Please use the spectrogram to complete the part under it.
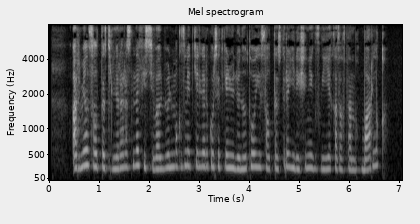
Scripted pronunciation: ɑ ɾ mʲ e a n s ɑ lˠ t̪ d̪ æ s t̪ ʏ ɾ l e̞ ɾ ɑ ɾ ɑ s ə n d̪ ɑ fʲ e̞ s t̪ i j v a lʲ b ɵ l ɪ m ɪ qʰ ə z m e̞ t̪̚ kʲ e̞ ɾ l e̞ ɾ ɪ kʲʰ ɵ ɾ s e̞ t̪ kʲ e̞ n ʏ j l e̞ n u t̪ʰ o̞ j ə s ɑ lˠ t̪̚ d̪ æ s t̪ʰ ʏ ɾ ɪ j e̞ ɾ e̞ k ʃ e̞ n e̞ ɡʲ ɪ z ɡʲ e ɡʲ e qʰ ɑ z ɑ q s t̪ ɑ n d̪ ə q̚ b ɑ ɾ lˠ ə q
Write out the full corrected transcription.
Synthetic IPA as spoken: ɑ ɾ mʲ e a n s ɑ lˠ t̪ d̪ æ s t̪ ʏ ɾ l e̞ ɾ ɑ ɾ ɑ s ə n d̪ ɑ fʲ e̞ s t̪ i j v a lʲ b ɵ l ɪ m ɪ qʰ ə z m e̞ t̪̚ kʲ e̞ ɾ l e̞ ɾ ɪ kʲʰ ɵ ɾ s e̞ t̪ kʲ e̞ n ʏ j l e̞ n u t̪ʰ o̞ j ə s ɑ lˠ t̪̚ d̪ æ s t̪ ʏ ɾ ɪ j e̞ ɾ e̞ k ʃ e̞ n e̞ ɡʲ ɪ z ɡʲ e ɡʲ e qʰ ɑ z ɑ q s t̪ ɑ n d̪ ə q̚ b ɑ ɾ lˠ ə q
